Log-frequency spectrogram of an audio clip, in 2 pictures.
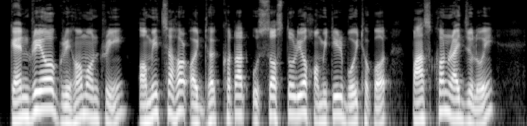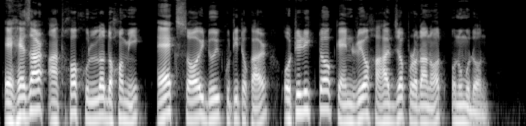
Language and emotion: Assamese, neutral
